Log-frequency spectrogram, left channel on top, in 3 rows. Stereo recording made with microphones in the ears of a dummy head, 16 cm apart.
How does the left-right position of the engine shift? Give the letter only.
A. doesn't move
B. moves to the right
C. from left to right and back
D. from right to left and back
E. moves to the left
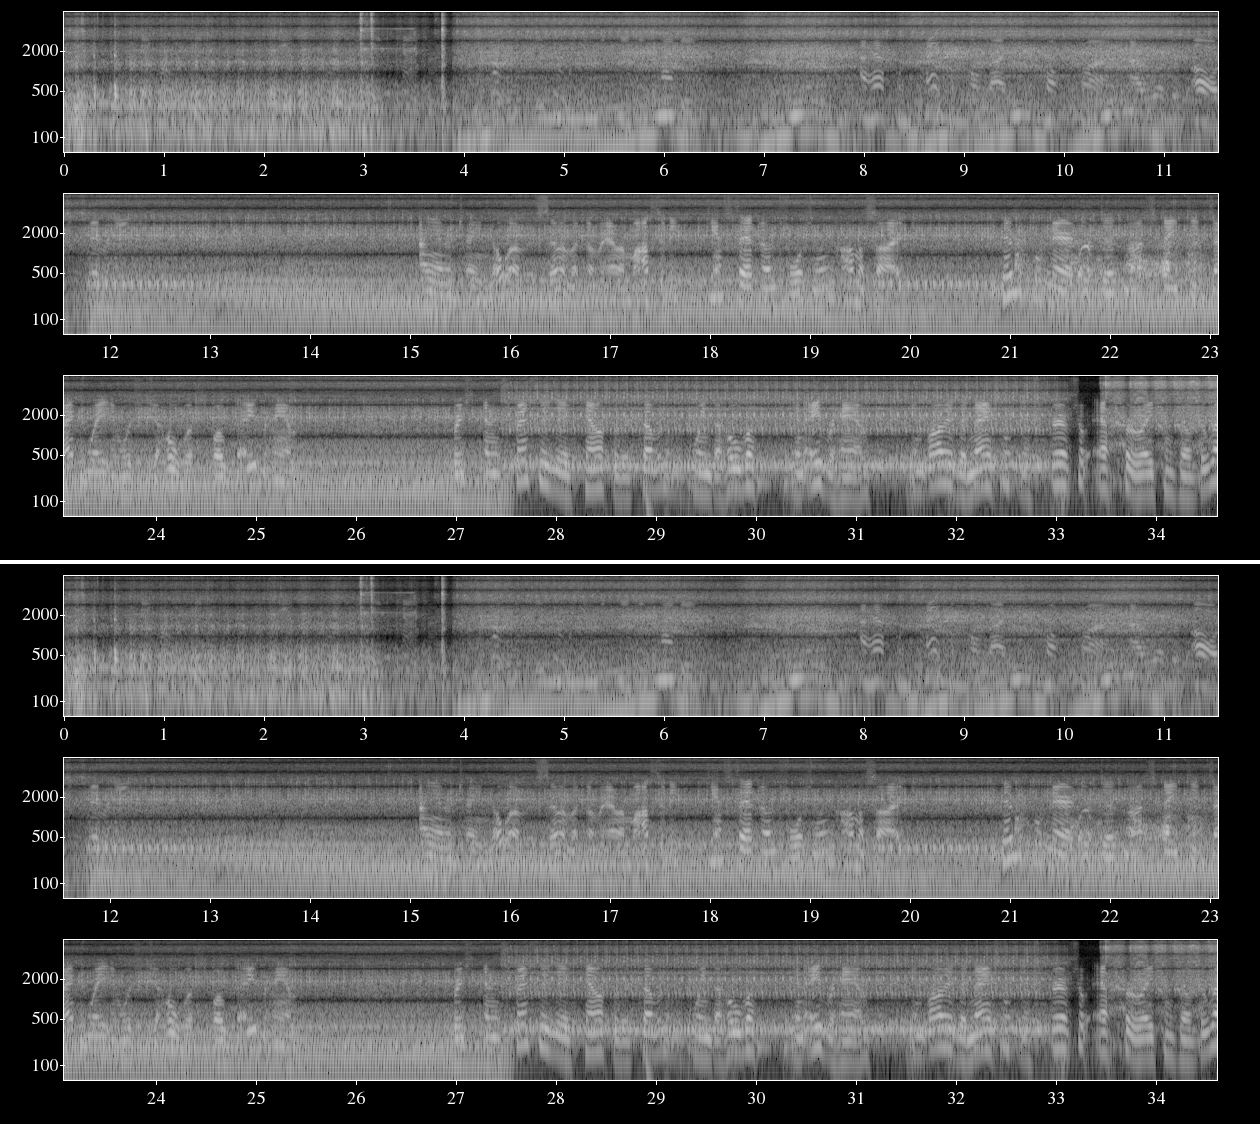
A.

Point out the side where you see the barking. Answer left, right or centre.
left.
